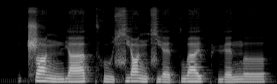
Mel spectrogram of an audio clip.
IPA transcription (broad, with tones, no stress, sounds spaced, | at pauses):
ʈ͡ʂ ɑ˥˩ ŋ n̪ j ä˧˥ t̪ʰ u˨˩ ɕ j ɑ˥˩ ŋ ɕ j ɛ˨˩ t̪ w a˥ ɪ̯ pʰ ɥ ɛ˧˥ n̪ ɤ˥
